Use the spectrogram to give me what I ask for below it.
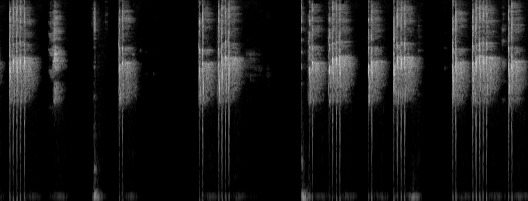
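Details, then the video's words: Cucak cungkok, a small songbird used as master song for competition birds, gives clustered high, piercing buzzy notes with ticking onsets, delivered in groups of two to four with short silences between. "Masteran Cucak Cungkok Istimewa ~ Isian Pedas Tajam Kasaran ~Tembakan Istimewa Masteran Burung Lomba"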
